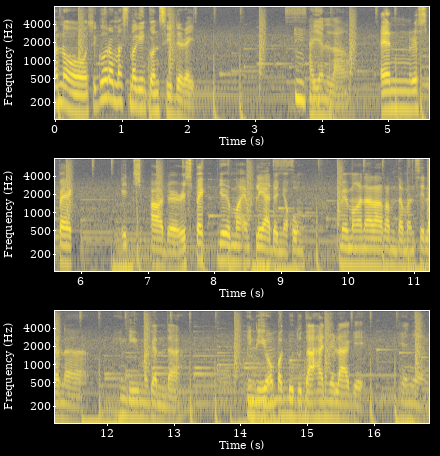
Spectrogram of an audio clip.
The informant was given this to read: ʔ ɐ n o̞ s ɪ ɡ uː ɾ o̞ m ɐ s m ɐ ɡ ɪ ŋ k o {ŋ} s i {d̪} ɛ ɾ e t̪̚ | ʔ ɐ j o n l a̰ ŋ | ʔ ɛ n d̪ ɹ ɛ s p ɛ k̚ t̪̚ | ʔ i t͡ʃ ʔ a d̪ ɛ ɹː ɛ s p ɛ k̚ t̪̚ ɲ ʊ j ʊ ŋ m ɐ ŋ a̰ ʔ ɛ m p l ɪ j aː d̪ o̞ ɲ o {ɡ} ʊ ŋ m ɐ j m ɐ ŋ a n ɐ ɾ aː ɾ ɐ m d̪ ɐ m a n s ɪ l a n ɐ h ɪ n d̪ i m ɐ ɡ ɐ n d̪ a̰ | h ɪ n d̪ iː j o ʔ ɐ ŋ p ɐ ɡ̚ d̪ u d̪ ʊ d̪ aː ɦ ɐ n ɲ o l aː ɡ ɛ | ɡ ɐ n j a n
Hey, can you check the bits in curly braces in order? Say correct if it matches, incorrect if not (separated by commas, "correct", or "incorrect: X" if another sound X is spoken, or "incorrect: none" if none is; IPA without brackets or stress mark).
incorrect: n, correct, incorrect: k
